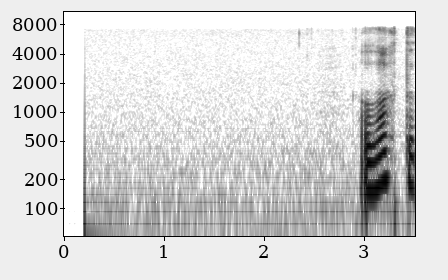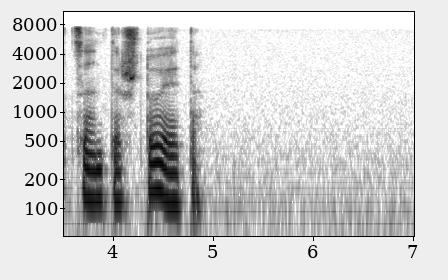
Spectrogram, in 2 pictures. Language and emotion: Russian, neutral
